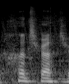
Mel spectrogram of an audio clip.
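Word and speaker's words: Hunter × Hunter: Hunter x Hunter is pretty great. Is it? The X is silent, right?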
